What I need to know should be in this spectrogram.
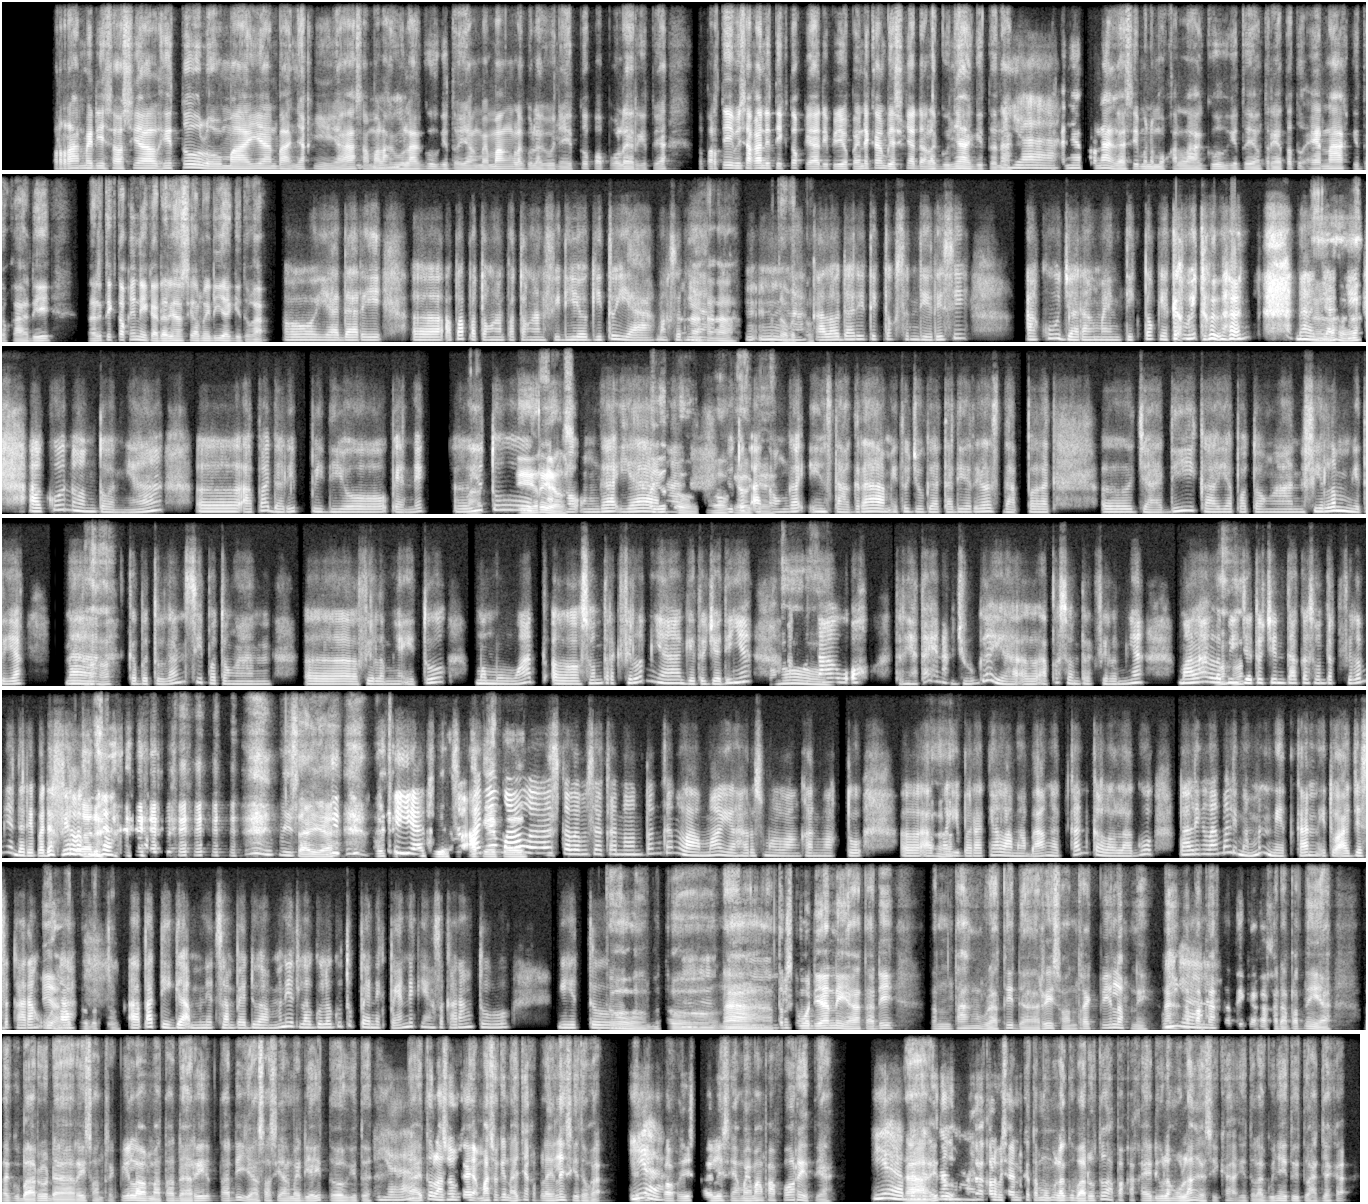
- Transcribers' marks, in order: tapping; laughing while speaking: "kebetulan"; in English: "soundtrack"; in English: "soundtrack"; in English: "soundtrack"; laughing while speaking: "filmnya"; laugh; laughing while speaking: "Gitu, iya"; unintelligible speech; in English: "soundtrack"; in English: "soundtrack"; in English: "playlist"; in English: "plosist playlist"; "playlist-" said as "plosist"
- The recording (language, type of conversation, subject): Indonesian, podcast, Bagaimana layanan streaming memengaruhi cara kamu menemukan musik baru?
